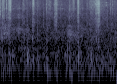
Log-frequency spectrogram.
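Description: Hooves of ponies ridden by small children during a roe deer hunt, clopping in a quick, uneven rhythm. Many hoofbeats sound over a noisy outdoor background.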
